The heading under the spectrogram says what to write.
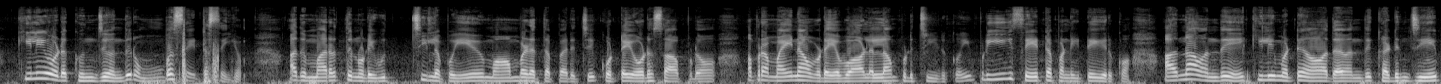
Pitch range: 145-180 Hz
